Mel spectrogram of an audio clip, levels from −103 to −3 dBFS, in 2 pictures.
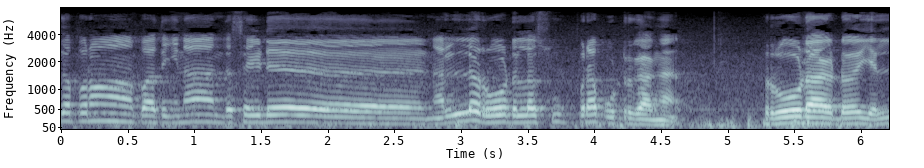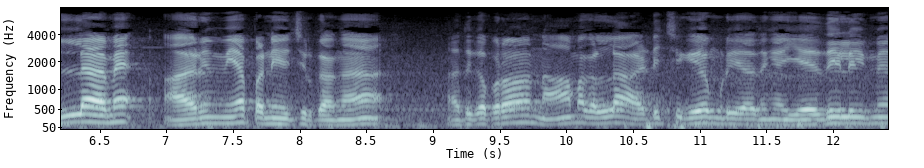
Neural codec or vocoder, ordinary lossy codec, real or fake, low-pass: none; MP3, 48 kbps; real; 7.2 kHz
